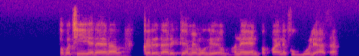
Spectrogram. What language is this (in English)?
Gujarati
